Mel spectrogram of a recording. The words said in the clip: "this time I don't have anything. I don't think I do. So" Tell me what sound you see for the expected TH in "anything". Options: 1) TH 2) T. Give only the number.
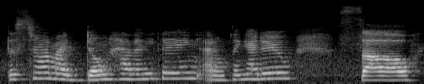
1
